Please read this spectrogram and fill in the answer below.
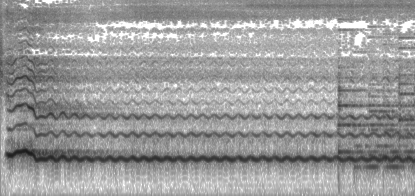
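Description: A high singing voice holds one long note with steady vibrato, unaccompanied, after a short slide down at the start.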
